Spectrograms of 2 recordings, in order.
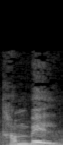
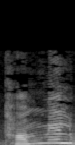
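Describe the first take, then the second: First: The second syllable is said as 'bel'. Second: The second syllable is said as 'nel'. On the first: The speaker calls it wrong. "থামবেল থামবেল বেল বেল করে" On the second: The speaker calls it right. "সেই থামনেল বলতে পারতো না"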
